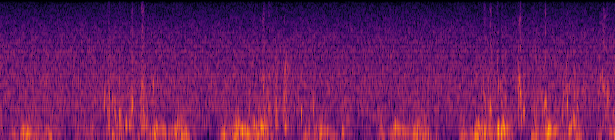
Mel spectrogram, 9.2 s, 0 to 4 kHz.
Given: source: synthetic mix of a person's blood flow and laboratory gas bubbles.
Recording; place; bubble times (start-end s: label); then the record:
Doppler ultrasound of blood flow; precordium
0.00-0.04 s: bubbles
1.53-2.24 s: bubbles
2.27-2.34 s: bubbles
3.71-3.87 s: bubbles
3.92-4.62 s: bubbles
4.67-4.75 s: bubbles
7.22-7.61 s: bubbles
7.74-8.27 s: bubbles
8.41-8.79 s: bubbles
8.98-9.24 s: bubbles
From the record:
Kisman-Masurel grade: 332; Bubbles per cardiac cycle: rolling drumbeat, 9 or more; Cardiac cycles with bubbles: 50 to 99%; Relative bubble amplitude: moderate (0.250 to 0.450); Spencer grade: 3 (all of the cardiac periods contain showers or single bubble signals, but not dominating or overriding the cardiac motion signals); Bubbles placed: anywhere in the cardiac cycle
